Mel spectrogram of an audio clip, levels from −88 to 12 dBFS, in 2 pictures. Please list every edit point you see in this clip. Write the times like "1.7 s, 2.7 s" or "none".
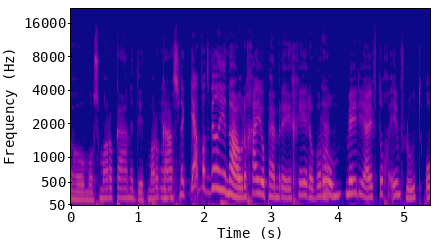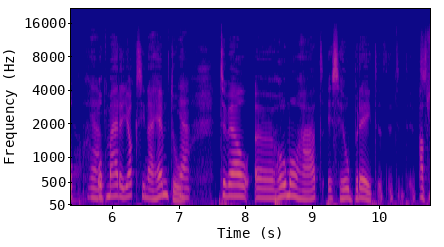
1.6 s

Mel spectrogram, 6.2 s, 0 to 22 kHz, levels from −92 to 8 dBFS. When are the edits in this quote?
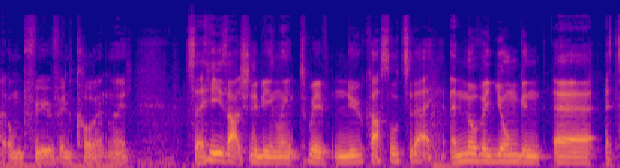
1.7 s

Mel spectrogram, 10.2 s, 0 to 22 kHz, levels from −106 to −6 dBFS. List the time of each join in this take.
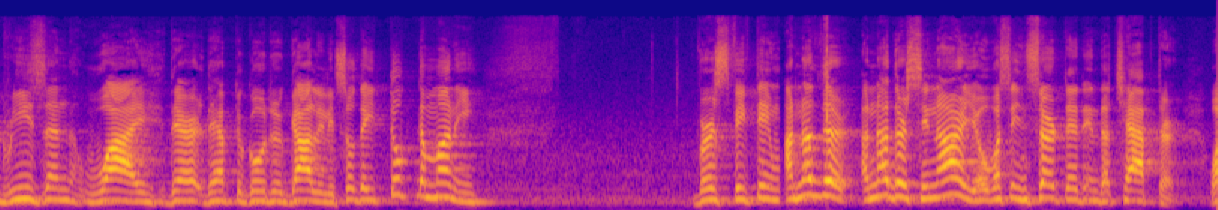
2.8 s, 6.5 s

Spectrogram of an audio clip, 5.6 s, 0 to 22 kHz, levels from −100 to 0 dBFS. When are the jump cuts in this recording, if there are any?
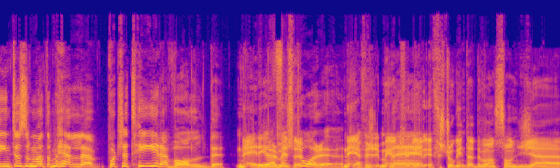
4.2 s

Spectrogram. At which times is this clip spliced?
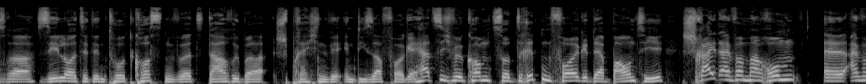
6.8 s

